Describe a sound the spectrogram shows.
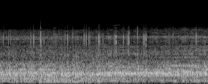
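A bus engine rumbles close by as it passes.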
